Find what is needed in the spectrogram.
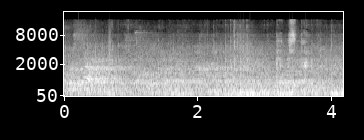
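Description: Indistinct voices echoing in a school gymnasium, with a few dull thuds in the second half.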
